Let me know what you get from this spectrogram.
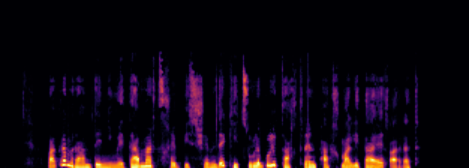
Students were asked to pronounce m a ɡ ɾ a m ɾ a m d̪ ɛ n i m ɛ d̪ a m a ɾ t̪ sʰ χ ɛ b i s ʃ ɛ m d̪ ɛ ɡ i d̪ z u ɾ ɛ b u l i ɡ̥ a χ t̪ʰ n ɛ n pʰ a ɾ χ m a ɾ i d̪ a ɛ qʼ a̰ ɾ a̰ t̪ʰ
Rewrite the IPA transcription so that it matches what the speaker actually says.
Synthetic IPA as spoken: m a ɡ ɾ a m ɾ a m d̪ ɛ n i m ɛ d̪ a m a ɾ t̪ sʰ χ ɛ b i s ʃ ɛ m d̪ ɛ ɡ i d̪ z u l ɛ b u l i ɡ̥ a χ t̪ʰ n ɛ n pʰ a ɾ χ m a l i d̪ a ɛ qʼ a̰ ɾ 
